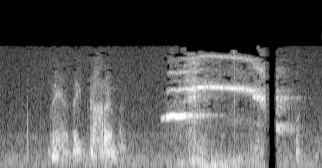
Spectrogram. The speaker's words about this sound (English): Sounded like a woman's scream. A woman.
